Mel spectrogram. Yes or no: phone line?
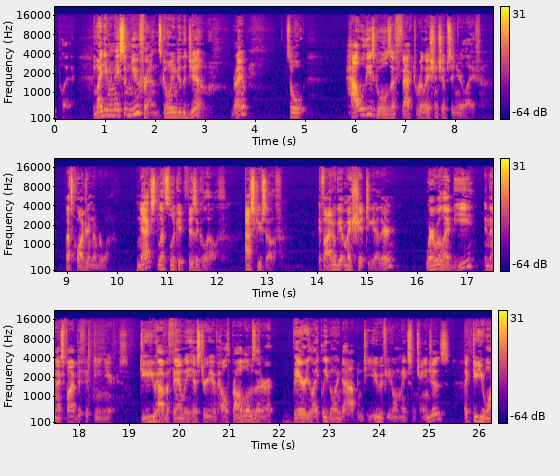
no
